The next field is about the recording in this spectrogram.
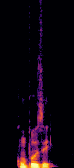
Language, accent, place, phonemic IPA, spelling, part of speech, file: French, France, Lyon, /kɔ̃.po.ze/, composés, verb, LL-Q150 (fra)-composés.wav
- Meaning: masculine plural of composé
